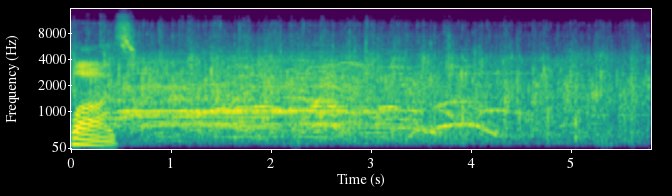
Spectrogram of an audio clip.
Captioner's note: cheers, applause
